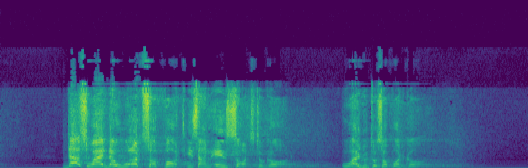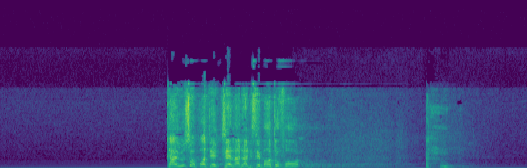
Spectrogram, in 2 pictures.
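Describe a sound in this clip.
A man preaches forcefully through a microphone, pausing between phrases.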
